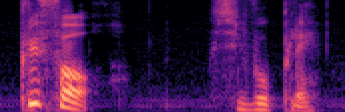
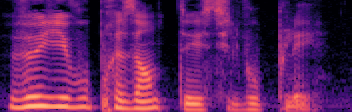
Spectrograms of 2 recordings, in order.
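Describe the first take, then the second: First: Cri sec, plus haut et plus fort; elle exige qu'on parle plus fort; s'écrie. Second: Ferme et sonore, puis retombe; voix forte. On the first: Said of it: "s'écria la directrice". (s'écrier avec autorité) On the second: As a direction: une vieille dame qui exige, fort. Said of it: "dit-elle d'une voix forte". (d'une voix forte et autoritaire) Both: Acted.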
